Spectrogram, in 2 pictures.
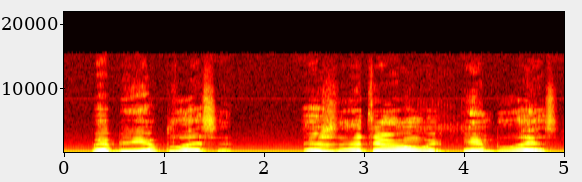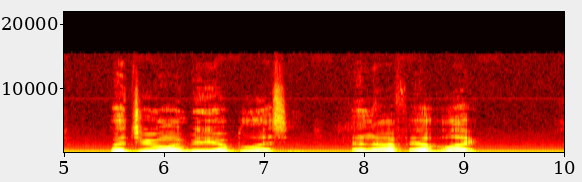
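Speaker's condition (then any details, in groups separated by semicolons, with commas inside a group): Cerebral palsy; lifelong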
